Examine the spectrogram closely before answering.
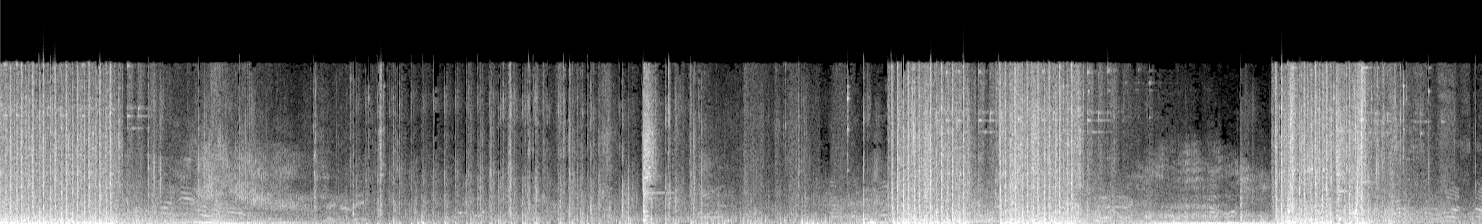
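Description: A machine gun fires in rapid, loud bursts.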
